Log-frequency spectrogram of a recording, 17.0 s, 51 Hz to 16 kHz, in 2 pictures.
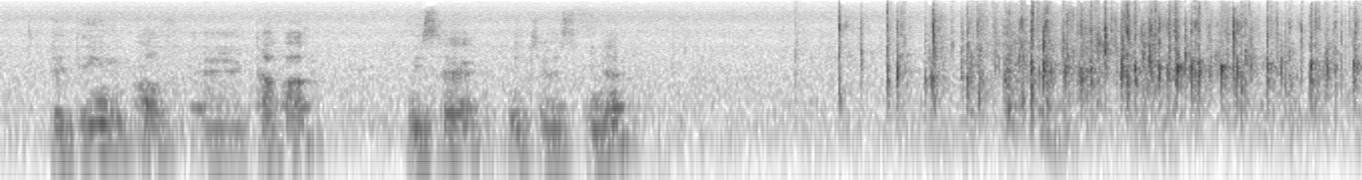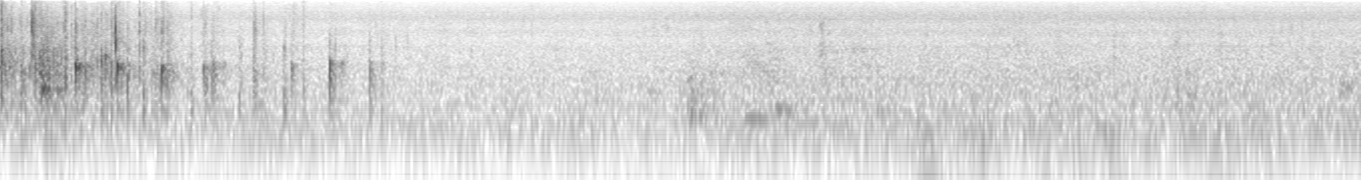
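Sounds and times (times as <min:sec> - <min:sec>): audience applauding: 0:05.0 - 0:11.1.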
